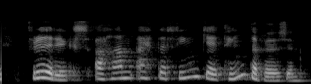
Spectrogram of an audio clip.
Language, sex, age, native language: Icelandic, female, 13, Icelandic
